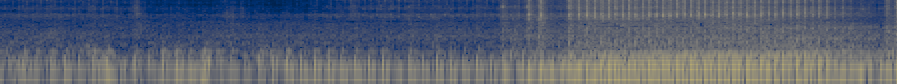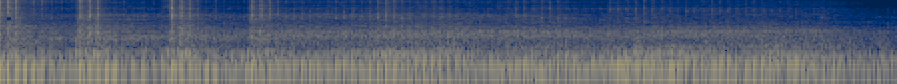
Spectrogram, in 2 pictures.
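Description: A Volkswagen Baja Bug powered by a small Predator engine runs with a buzzing, lawn-mower-like chatter, revving up sharply partway through, then settling into a rough, steady idle with clattering bursts, close and loud.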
